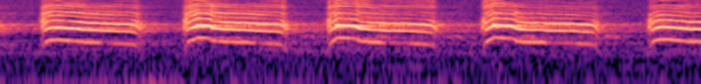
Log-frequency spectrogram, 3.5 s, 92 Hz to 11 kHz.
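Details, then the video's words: Red-shouldered hawk calling: loud, clear, harmonic-rich screams, each slightly downslurred and about half a second long, repeated roughly every 0.75 seconds in a steady series of five, against a quiet background. "Red Shouldered Hawk Calling"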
